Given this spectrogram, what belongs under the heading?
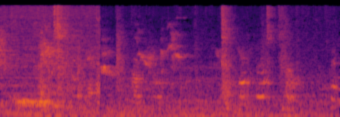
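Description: Soft pigeon coos murmur nearby alongside a few scattered bird calls and brief rustles, fairly quiet overall.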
